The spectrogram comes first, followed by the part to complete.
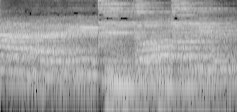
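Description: A group of women singing a Hindu devotional bhajan in chorus, accompanied by a harmonium and tabla, with a bright metallic percussion stroke recurring on the beat.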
